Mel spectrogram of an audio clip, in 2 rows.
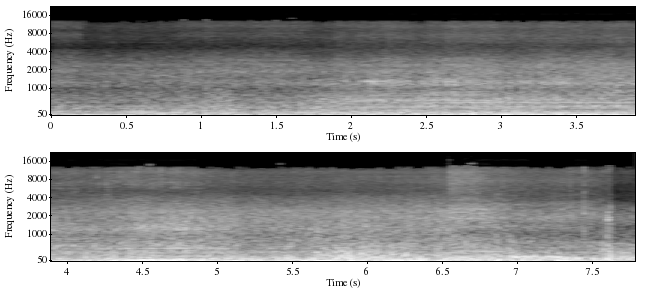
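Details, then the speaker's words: Car engine running 9Circle oil mixed with Jumbo oil treatment, about 3 km from the office in traffic: loud, deep, rough roar under hard driving with severe vibration; owner suspects the oil cannot cope with stop-and-go traffic. "Wah iya ini getarannya mesinnya wis Parah ini sayangnya penulis enggak bisa nunjukkan di video getarannya kayak opo"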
